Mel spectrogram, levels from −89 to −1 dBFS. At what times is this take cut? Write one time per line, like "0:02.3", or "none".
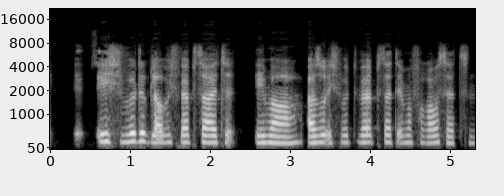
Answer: none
